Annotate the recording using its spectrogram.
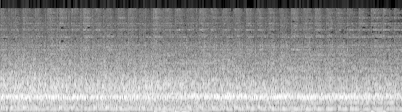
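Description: An ensemble of chenda drums played with sticks in a fast, continuous, unbroken roll, accompanying a Kerala temple dance, over a steady sustained tone.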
